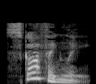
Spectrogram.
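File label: "scoffingly", British English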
